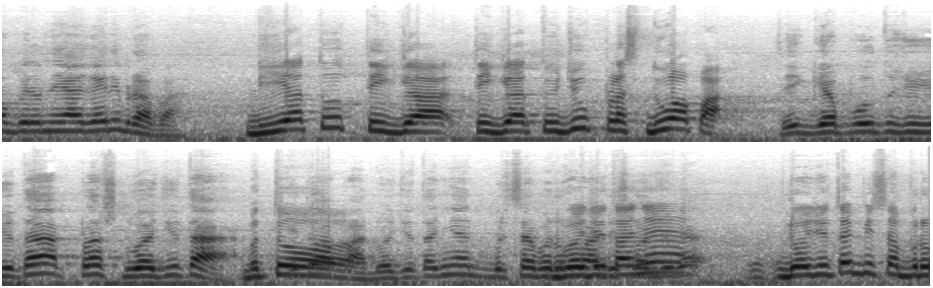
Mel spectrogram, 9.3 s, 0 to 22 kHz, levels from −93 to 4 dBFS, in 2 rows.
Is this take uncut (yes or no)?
yes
